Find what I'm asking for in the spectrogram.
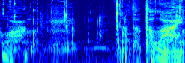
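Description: A man is heard over loud background noise. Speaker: storyteller. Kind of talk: casual vlog storytelling while eating. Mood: relaxed, amused. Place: home room. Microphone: studio mic.

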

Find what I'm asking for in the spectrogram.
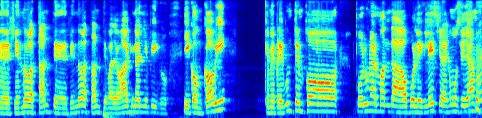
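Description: The delivery moves at a moderate pace with ordinary pitch variation. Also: man, fairly high pitch for a man, quiet background. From Andalusia, Spain (Almería); Andalusia, Spain. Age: 30s. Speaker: footballer; guest. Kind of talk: casual chat. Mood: relaxed, laughing, storytelling. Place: home room. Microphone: video call.

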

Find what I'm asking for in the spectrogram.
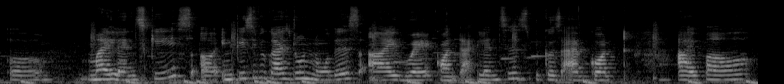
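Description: A woman speaks at a fairly slow pace with ordinary pitch variation, faint music playing in the background. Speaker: beauty vlogger. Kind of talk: casual vlog chat. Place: home room. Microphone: phone near.

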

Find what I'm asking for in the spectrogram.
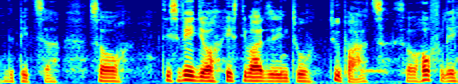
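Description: Ordinary pitch variation marks a voice with a dark, mellow tone. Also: man, dry sound with no echo. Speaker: cooking vlogger. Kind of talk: tutorial. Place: garden. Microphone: lapel.

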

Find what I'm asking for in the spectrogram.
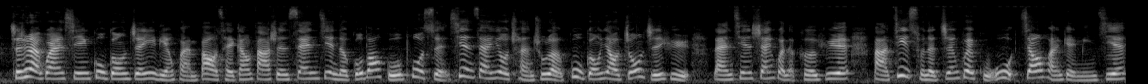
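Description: Speaking at a moderate pace, a woman uses lively intonation in a high voice. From Taiwan. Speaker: TV news anchor. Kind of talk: news reading. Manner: formal. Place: studio.

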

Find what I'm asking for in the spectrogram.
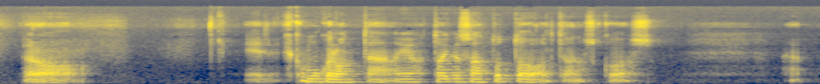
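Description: A man with fairly high pitch, a dark, mellow tone and a somewhat breathy sound, lively intonation, big swings in loudness, a fairly quick pace and long, frequent pauses. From Piedmont, Cuneo province; Piedmont. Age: 30s. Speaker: vlogger. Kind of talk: casual monologue to a friend; casual vlog chat. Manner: halting, with frequent repetitions. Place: home room. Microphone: phone near.

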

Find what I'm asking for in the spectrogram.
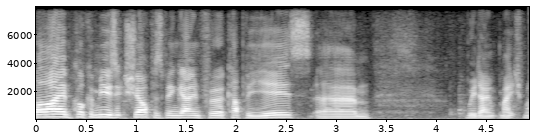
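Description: A man talks with ordinary pitch variation. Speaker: shop host. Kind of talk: event welcome announcements. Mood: jovial, joking. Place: shop. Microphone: camera far.

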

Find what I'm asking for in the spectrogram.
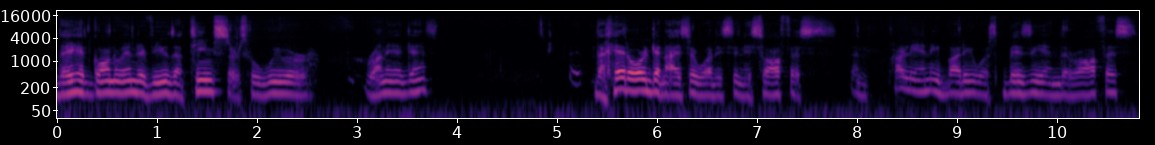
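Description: Fairly high-pitched man, dark and mellow in tone, with fairly even intonation over a quiet background. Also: moderate pace. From Mexico. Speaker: farmworker movement organizer. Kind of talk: oral history interview answer. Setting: interview recording. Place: studio.

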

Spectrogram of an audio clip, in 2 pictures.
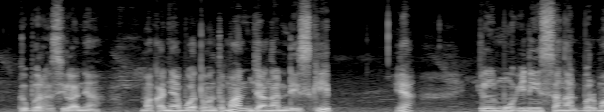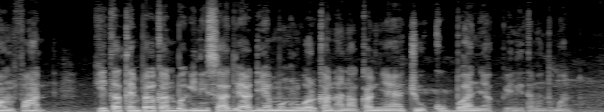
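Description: At a moderate pace, an animated, upbeat voice comes through dry, with no echo at all. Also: man, fairly low pitch for a man. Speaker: orchid seller vlogger. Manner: animated, upbeat, repetitive salesman patter. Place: garden. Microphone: phone near.

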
